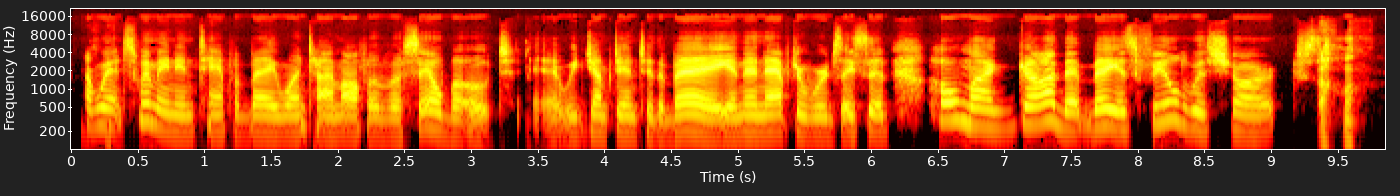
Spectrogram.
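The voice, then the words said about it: Texan accent. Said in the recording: “they can tell by my accent ... you didn't leave Texas, so you didn't lose your accent.”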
